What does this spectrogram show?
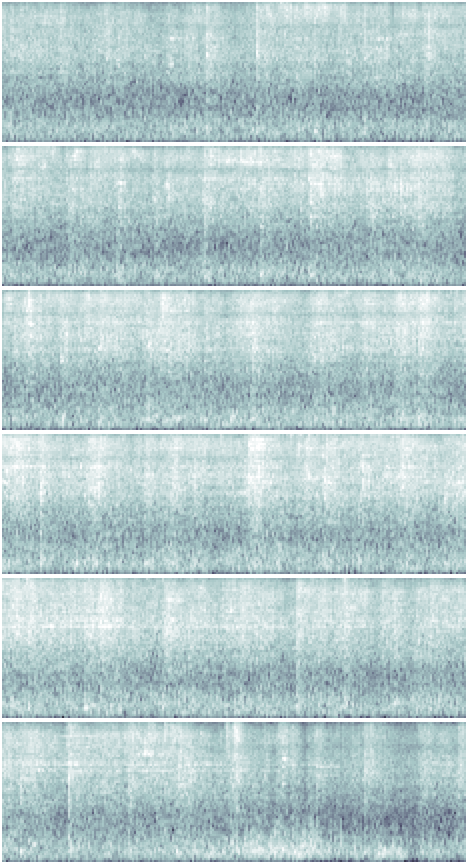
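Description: A train of empty coal hopper cars rolling steadily past, with the wheels clicking over the rail joints.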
